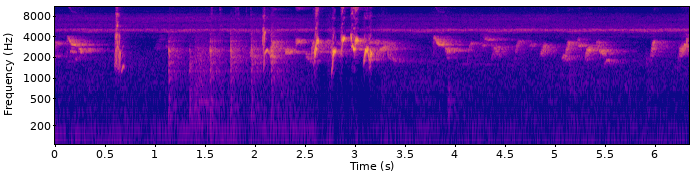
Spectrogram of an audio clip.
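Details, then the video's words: Thai competition red-whiskered bulbul singing its thick-toned core song: a run of sweet rising and falling whistled phrases, broken midway by a cluster of sharp clicks, then more warbling. "ใส่เต็มทุกดอก"แกนเสียงหนา เพลงแม่บท/นกแข่ง"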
